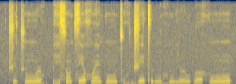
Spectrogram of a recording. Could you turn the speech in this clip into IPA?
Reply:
t͡ʃ ɯ t͡ʃ ũː ɹ ɔ̤ k͡p e̤ s õ t͡s e χʷ ɛ̃ː k ũː tʼ o̤ d͡ʒ e tʼ ɯ ŋ͡m ɔ̤ ŋ i ɹ u ɓ ɤ h ũː

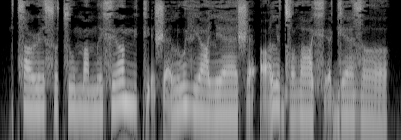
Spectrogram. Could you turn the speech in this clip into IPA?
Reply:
t͡s ɑ ɭ ɪ s ʊ t͡s u m ɑ m ɪː xʲ ʌː mʲ u kʲ æ̰ ʃ æ̰ l u vʲ ɑː lʲ æː ʃ æ̰ ʔ ɑ̰ l ɪ d͡z u ðˤ ɪː xʲ ɑ̰ ɡʲ æː z ʌː

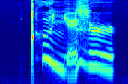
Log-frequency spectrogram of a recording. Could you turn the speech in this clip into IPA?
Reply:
ǃʰ ɤ˥˧ ɲ ɛ̰˨˩˦ ɮ ə˞˥˧

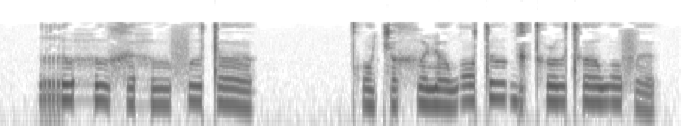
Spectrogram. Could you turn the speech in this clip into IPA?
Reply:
r ɯ˦ h ɯ˦˨ x ɘ˨ h ɯː˨ f ɯː˦ t əː˦˨ | kʰ o˨ c ə˨ x ɯ˨ ɳ əː˨ w ɔ˦ t ɯː˦ ɡ ɘ˨ kʰ ɹ ɯ˦ tʰ əː˦ w o˦ f ɘ˨

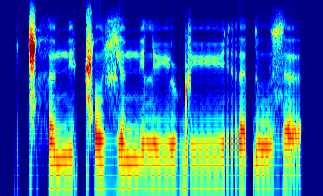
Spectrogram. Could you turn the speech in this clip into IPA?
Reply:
ǁʰ ə mʲ u ǁ o ʑ ə mʲ ə l yː ɖ yː r ə ɗ u z ə

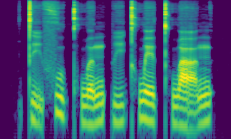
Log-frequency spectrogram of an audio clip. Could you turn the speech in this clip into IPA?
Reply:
t̪ ḭ˨˩ f u˥˩ kʰ w ə˧˥ n p i˧˥ kʰ w e˧ ɪ̯ t̪ʰ w a̰˨˩˦ n

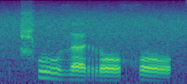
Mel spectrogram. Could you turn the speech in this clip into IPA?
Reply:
t͡ɕʰ u ð œ r o x o

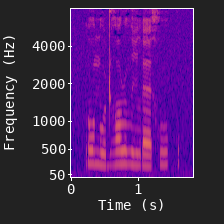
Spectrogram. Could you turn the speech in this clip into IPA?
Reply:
ɾ o˦ n u˩ ɖʱ ʌ˦ ɹ ð i˨ l ɾ ɛ˨ x u˥ kʷ

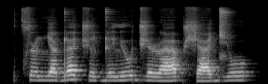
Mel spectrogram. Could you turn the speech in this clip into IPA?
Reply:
t͡s ʊ ɭ ʎ æ ɖ ɛ t͡ʃ ʊ ʎ ɖ i lʲ u d͡ʒ ɪ ɭ æ b ʃ æ d͡ʑ u

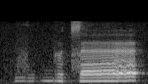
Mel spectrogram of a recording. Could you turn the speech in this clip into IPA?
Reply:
v ṳ ɡ͡b ʏ t͡s ɛː

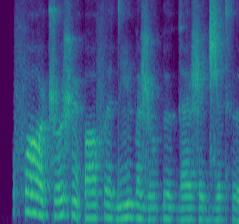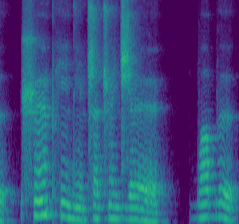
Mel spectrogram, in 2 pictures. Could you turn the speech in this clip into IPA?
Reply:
f ɔː ʈ͡ʂ o ʂ œ̃ ʔ ɔ f əː d ẽ b ɐ ʐ o ɠ ɵ ɡ ɐː ʂ ə d͡ʑ ə tʰ ɵ | ʂ œ̃ pʰ ẽ d ẽ ʈ͡ʂ a ʈ͡ʂ œ̃ d͡ʑ œː | b ɔ b ɵ

